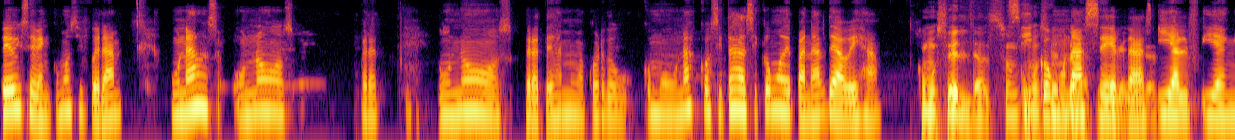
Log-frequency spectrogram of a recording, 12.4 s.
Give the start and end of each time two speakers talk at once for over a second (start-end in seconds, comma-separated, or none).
10.1-11.7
